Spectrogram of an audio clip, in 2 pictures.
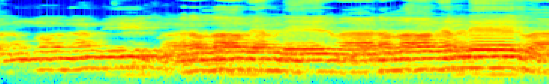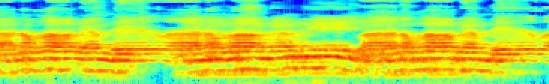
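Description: Men's voices chanting Arabic devotional recitation in long, drawn-out melodic phrases, with a short break about seven seconds in.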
